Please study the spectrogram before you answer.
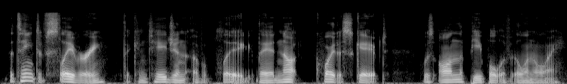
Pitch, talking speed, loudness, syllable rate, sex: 100 Hz, 210 wpm, -19 LUFS, 6.4 syllables/s, male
